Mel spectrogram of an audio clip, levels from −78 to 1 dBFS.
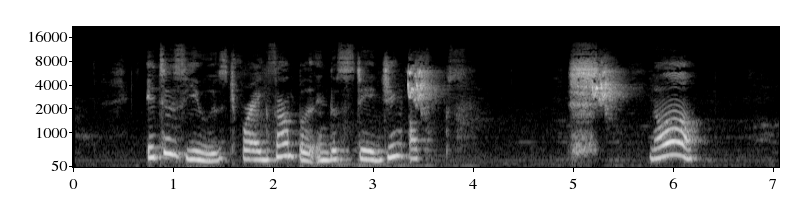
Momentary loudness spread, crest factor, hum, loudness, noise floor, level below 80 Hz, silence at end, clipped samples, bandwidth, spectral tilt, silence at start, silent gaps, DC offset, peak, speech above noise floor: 9 LU; 16 dB; none; -16 LUFS; -54 dBFS; -56 dBFS; 0.8 s; under 0.1%; 13.5 kHz; -2.5 dB/octave; 0.75 s; none; under 0.1%; -2 dBFS; 38 dB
